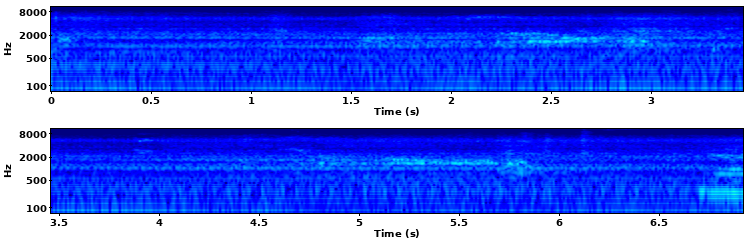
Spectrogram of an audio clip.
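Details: Suction machine running while a caregiver suctions a patient: a steady motorized hum and whir with faint room noise.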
